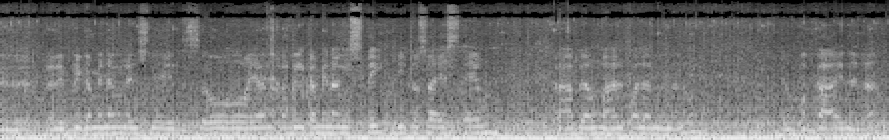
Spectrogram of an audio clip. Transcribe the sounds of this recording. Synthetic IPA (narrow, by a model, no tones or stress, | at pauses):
d̪ɐɾɪbɾɪkɐmɛnɐŋlɛnsnɛt̪so | ʔɐjanɐkɐbikɐmɛnɐŋɪst̪ejk̪̚d̪iːt̪o̞sɐʔɛsʔɛm | ɡɾaːbɛɐŋmɐɦalpɐlanʊŋɐno̞ | jʊŋpɐɡ̚kaːʔɪnːɐla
